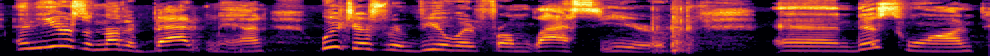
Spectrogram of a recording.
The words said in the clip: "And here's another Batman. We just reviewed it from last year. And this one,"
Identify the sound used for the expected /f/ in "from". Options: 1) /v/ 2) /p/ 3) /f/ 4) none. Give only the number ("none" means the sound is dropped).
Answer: 3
